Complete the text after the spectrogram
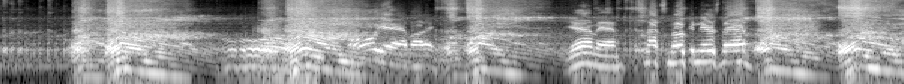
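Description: A small motorbike engine revs up and down loudly.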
